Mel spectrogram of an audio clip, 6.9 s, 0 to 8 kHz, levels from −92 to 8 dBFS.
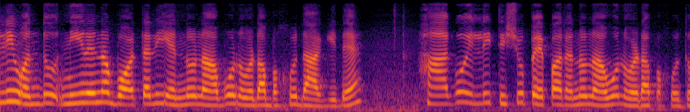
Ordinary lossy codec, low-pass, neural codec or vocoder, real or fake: none; 7.2 kHz; codec, 16 kHz, 0.9 kbps, LongCat-Audio-Codec; fake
